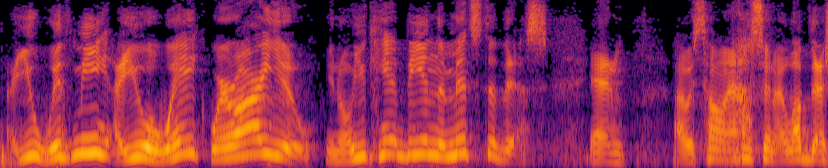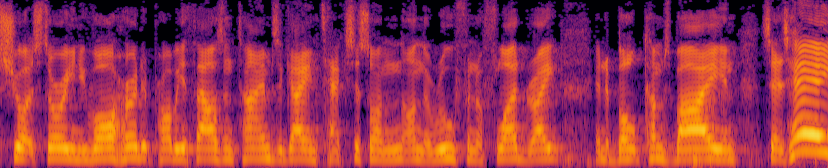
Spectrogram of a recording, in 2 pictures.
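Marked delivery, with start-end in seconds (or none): 0.1-4.1 higher-pitched, pleading questions; mildly acted protest, pitch swinging up on each question; imploring challenge. Believer asking God where He is, imploring challenge. 12.1-12.4 loud, high hail; calling out. Retold or imitated. Boat rescuer to a man on the roof, calling out.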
